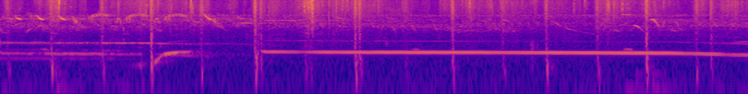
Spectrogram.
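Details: One wolf's long, steady howl holds almost level for over three seconds before sinking slightly; earlier, faint overlapping howls and high wavering cries, with sharp clicks scattered throughout.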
